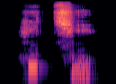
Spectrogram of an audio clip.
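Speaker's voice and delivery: controlled, icy dismissal; frozen and calm. A narrator's reading. Elinor withdrawing her appeal to Mary, frozen and calm. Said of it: "یخزده و آرام گفت".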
